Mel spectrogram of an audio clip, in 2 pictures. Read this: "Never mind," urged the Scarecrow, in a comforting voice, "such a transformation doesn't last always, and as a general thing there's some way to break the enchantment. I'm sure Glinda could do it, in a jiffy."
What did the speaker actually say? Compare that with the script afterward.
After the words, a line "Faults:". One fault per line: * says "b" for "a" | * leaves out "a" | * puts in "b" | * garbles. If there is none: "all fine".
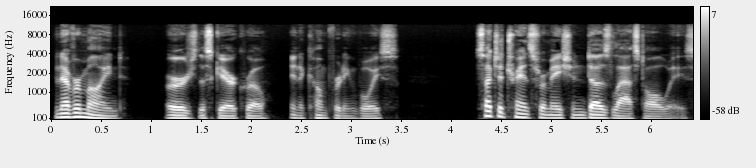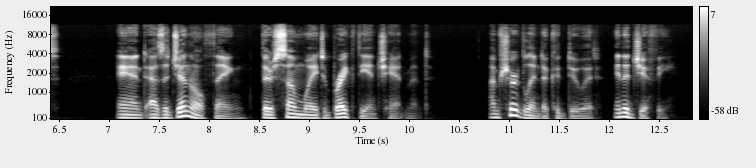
"Never mind," urged the Scarecrow, in a comforting voice, "such a transformation does last always, and as a general thing there's some way to break the enchantment. I'm sure Glinda could do it, in a jiffy."
Faults:
* says "does" for "doesn't"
